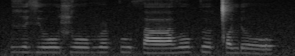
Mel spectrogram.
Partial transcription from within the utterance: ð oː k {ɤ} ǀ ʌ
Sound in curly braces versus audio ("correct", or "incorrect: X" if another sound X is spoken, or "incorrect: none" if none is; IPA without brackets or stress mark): incorrect: ɵ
